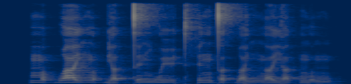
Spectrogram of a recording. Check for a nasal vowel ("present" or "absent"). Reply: absent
